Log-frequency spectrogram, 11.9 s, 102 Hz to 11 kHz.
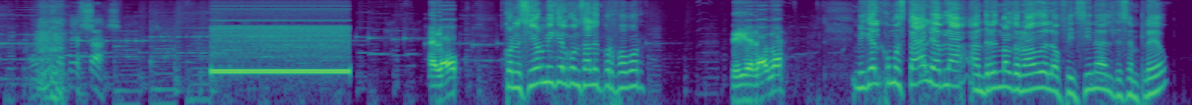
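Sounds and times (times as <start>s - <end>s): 
speech: 0.5s - 1.4s, 4.3s - 6.6s, 7.3s - 11.8s
outgoing telephone call ringing tone: 2.1s - 3.6s.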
